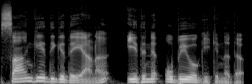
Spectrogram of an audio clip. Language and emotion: Malayalam, neutral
